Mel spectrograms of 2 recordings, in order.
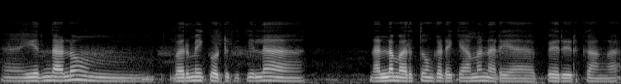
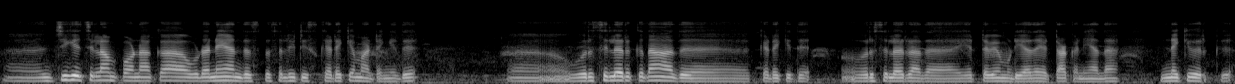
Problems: background sounds at intervals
